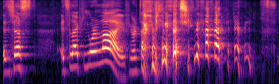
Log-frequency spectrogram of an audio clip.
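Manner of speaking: can barely talk for laughing. Real, not acted. Cracking up about Discord.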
